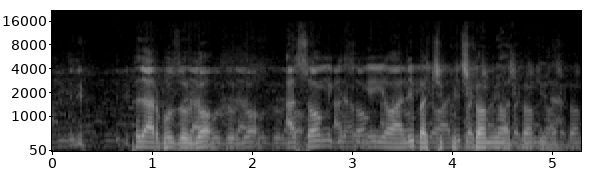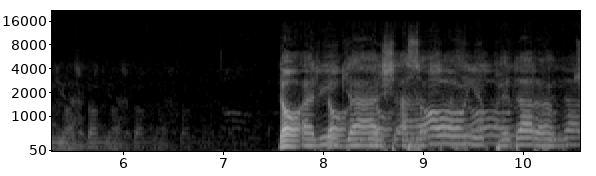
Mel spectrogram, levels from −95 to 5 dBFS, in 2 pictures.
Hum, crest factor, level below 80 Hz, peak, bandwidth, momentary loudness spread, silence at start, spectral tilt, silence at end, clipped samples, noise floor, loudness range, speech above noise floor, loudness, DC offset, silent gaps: none; 24 dB; -68 dBFS; -18 dBFS; 16.5 kHz; 14 LU; 0 s; -5 dB/octave; 0 s; under 0.1%; -75 dBFS; 6 LU; 35 dB; -40 LUFS; under 0.1%; none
